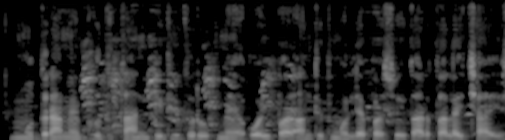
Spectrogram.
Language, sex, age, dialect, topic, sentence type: Maithili, female, 46-50, Eastern / Thethi, banking, statement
